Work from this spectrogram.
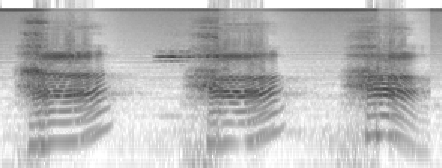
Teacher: तो हमजा और हा आखिर हलक से निकलेगा, हलक के एंड से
